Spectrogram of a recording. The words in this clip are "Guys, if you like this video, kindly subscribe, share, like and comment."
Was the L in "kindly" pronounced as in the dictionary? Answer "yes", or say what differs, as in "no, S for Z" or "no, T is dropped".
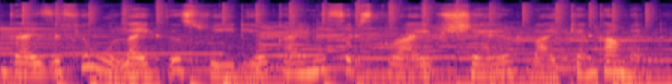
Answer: no, L is dropped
